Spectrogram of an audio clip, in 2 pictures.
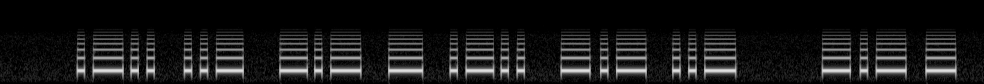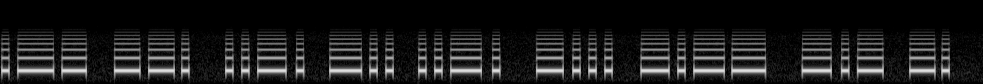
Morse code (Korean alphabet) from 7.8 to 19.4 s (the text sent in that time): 없는데요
